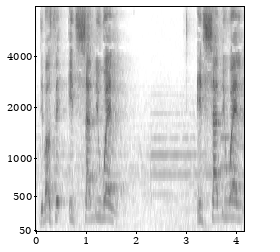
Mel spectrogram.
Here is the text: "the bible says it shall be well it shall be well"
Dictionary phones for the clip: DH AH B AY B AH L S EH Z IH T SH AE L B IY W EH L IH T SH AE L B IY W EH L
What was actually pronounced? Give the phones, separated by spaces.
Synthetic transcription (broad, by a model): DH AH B AY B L S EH IH T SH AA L B IY W EH L IH T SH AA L B IY W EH L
